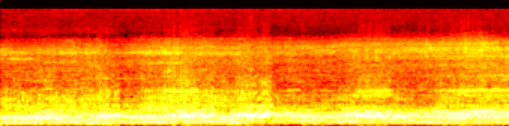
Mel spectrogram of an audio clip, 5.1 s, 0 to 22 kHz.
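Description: Speedway bikes' 500cc single-cylinder methanol engines running and revving at the start gate, their pitch wavering up and down.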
